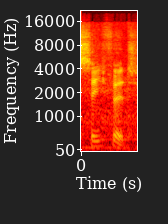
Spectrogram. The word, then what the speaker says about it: Seaford: This is Seafford. Ford.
